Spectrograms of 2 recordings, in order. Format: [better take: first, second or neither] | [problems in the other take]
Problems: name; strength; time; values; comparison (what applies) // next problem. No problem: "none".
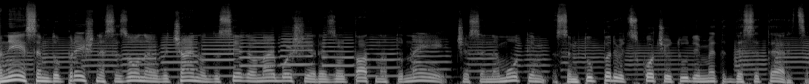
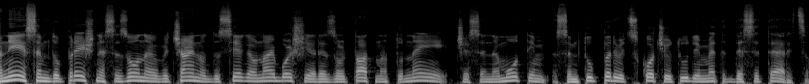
second | background sound (Trumpet); 11 dB below the speech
